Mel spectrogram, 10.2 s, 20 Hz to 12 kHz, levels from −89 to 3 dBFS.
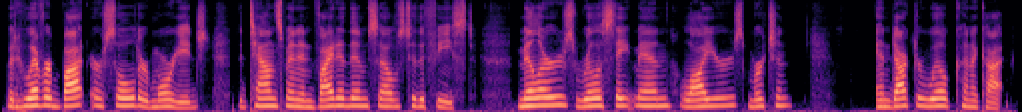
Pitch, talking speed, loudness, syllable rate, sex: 210 Hz, 130 wpm, -18 LUFS, 4.7 syllables/s, female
